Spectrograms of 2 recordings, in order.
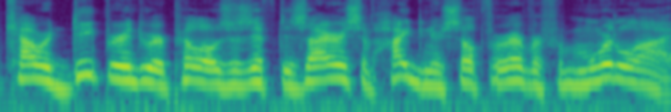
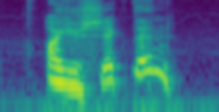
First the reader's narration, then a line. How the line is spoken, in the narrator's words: demanded Marilla anxiously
